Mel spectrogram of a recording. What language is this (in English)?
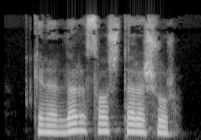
Uzbek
